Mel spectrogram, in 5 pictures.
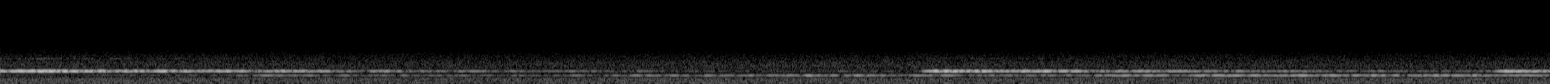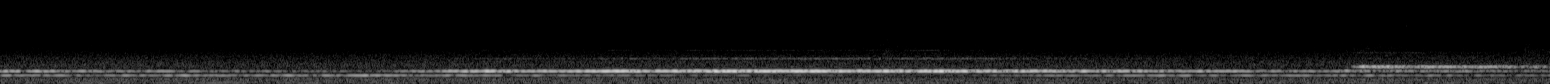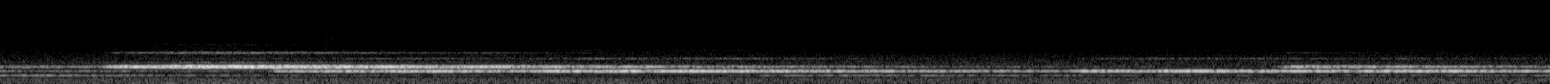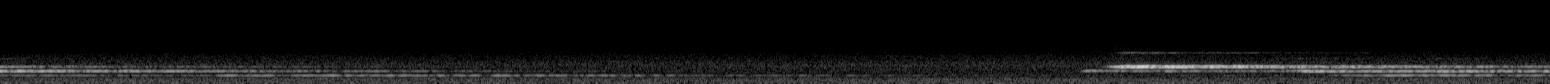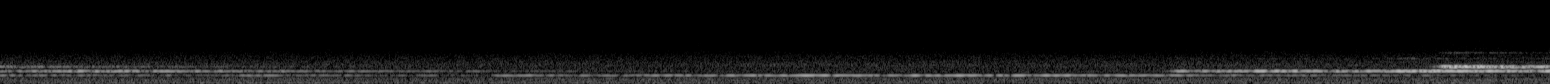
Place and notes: South Lanarkshire, UK - Swinging tube
Recorded with H4N and stereo microphone (Audio-technica, AT822) at the Hamilton Mausoleum, the longest lasting echo for a man-made structure (Perhaps, just in Scotland?).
